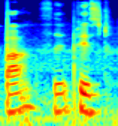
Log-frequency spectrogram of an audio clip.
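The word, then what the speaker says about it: pacifist: एक होता है पासिफिस्ट, ये देखिए, ये प्रोनाउंसिएशन देखिए आप, पासिफिस्ट, इसको पा बढ़ना है, पासिफिस्ट मतलब होता है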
